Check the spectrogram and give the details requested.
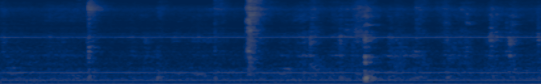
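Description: Faint sounds of a man chewing a mouthful of burger, with a few soft clicks from the mouth, the louder two about two and a half and three and a half seconds in, over a steady low hum.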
